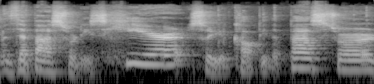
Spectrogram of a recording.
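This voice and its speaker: In an Italian accent, the voice comes at a fairly slow pace with a bright, sharp tone. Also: man. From Italy. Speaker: software developer and tech tutorial presenter. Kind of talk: tutorial. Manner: casual, halting with fillers.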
